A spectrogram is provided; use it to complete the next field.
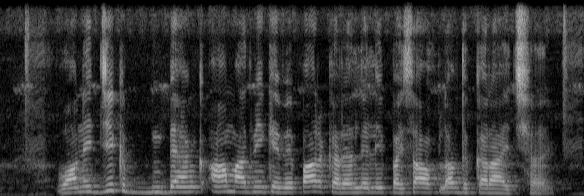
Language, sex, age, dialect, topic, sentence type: Maithili, male, 56-60, Angika, banking, statement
